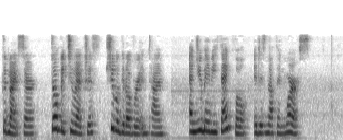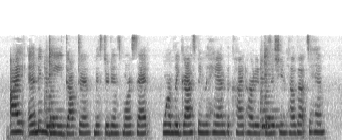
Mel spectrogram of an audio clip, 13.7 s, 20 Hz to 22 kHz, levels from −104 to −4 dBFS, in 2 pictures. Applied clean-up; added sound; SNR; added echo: none; Bowed string instrument; 7 dB; none.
